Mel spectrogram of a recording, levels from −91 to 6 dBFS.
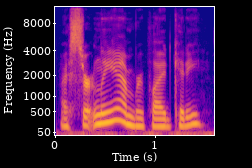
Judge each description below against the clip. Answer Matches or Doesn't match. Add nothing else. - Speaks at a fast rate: Doesn't match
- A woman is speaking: Matches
